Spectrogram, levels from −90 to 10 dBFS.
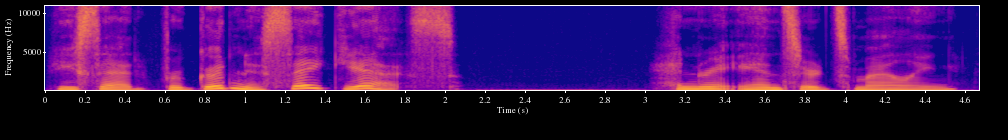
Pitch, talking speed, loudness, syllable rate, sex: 225 Hz, 115 wpm, -18 LUFS, 4.1 syllables/s, female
